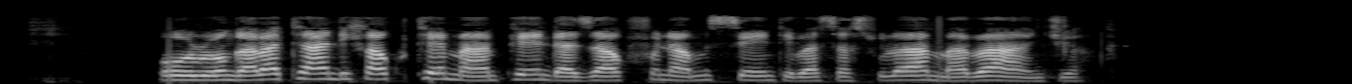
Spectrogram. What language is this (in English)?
Ganda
